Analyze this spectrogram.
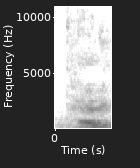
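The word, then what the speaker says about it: phthalic: ये है आपका थैलिक एनहाइड्राइड, ये साइलेंट है, थैलिक एनहाइड्राइड बोलते हैं इसको।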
